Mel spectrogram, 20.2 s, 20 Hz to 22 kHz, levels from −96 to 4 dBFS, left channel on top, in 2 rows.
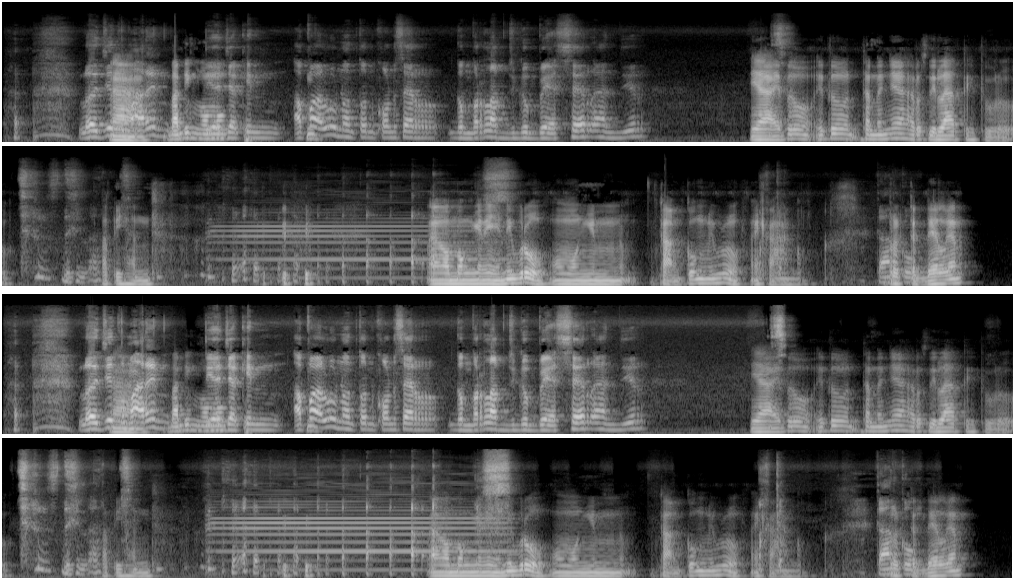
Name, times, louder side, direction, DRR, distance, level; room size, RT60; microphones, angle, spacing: voice 1, 0.0-6.5 7.7-7.8 10.3-11.5 12.1-12.9 13.7-14.5 14.8-15.2 17.7-17.9 18.5-19.3, right 6 dB, 50° right, 0.6 m, -27 dB
voice 2, 1.1-2.2 3.0-3.1 7.5-10.2 11.1-11.8 12.1-12.2 12.9-13.3 14.4-18.1 18.4-18.7 19.0-19.7, left 4 dB, 45° left, 0.5 m, -25 dB
Bowed string instrument, 12.1-15.8, right 7 dB, 85° right, 0.8 m, -36 dB
17.5 x 6.9 x 3.8 m
head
